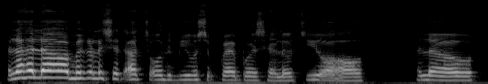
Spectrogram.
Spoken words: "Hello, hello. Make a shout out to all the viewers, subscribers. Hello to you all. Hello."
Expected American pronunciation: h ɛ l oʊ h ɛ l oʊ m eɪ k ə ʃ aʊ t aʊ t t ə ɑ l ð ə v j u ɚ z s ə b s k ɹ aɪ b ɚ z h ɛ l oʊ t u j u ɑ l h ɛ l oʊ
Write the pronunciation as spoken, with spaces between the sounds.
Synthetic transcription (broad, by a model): h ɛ l oʊ h ɛ l oʊ m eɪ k ə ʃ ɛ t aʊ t t ə ɑ l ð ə b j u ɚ s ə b k ɹ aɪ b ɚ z h ɛ l oʊ t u j u ɑ l h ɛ l oʊ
